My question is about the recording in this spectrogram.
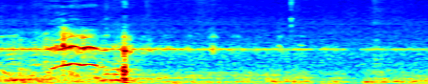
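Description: A single short meow-like call, rising and then falling in pitch, followed by a sharp click, over a steady high-pitched whine.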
